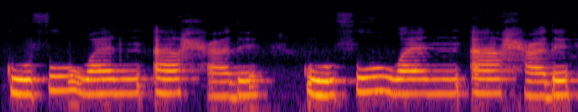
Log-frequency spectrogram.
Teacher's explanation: کفواً احد، کفواً احد، کاف پر ہونٹوں کو مکمل گول کریں گے، دوما ہے، فا پہ بھی دوما ہے، ہونٹوں کو مکمل گول کریں گے۔ فا بھی جو ہے وہ الشفتان یعنی ہونٹوں سے ادا ہوتا ہے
